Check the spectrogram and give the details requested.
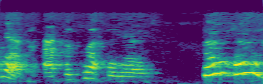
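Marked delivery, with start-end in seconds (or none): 2.0-2.6 much higher, louder frightened hoot; high loud wail; terrified hoot. Acted. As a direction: owl wailing in fright. Owl terrified by gruffalo.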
